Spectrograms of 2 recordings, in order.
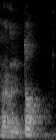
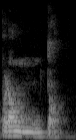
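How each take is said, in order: First: The stress falls on the last syllable. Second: The stress falls on the first syllable. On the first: The speaker calls it wrong. "Yo no digo pronto" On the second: The speaker calls it right. "la mayor fuerza de voz es pron"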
